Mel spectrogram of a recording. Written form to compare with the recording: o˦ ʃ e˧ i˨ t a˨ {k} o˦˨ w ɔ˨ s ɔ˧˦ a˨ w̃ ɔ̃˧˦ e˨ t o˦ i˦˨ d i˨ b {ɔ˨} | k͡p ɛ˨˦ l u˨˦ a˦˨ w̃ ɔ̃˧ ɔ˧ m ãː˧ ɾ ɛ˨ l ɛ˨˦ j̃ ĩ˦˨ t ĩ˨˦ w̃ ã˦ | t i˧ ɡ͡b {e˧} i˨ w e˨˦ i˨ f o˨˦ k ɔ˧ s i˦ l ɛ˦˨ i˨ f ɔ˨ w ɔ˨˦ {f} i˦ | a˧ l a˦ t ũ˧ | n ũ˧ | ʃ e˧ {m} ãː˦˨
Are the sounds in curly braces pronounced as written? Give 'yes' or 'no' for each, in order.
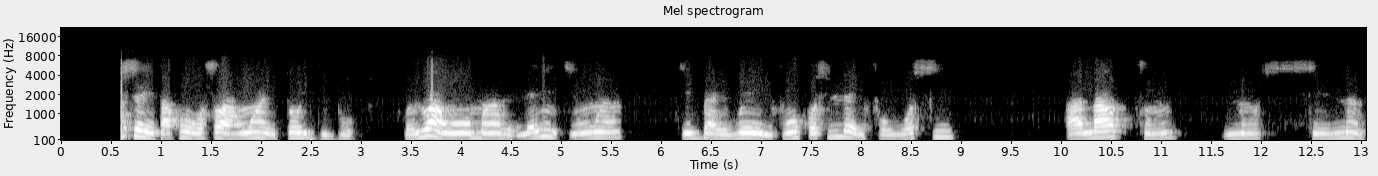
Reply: yes, no, no, no, no

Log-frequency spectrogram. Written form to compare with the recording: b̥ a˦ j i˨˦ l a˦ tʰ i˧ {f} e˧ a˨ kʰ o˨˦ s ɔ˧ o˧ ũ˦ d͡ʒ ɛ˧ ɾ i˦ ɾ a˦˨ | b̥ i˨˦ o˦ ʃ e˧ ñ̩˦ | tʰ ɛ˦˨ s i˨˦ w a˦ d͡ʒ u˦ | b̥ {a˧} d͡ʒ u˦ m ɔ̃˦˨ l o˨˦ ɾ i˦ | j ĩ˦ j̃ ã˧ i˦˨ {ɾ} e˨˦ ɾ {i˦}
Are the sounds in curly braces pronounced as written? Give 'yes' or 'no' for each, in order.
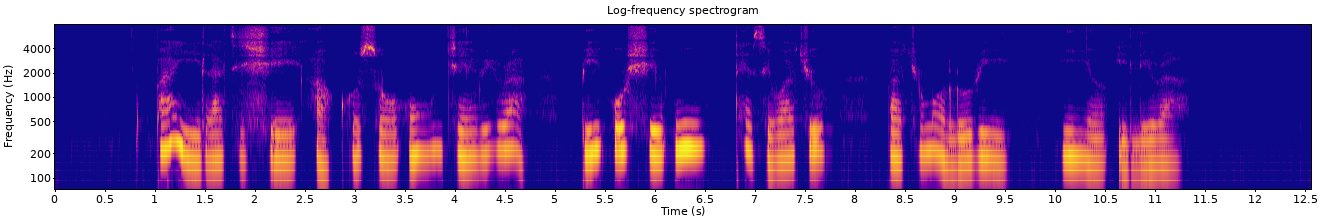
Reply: no, yes, no, no

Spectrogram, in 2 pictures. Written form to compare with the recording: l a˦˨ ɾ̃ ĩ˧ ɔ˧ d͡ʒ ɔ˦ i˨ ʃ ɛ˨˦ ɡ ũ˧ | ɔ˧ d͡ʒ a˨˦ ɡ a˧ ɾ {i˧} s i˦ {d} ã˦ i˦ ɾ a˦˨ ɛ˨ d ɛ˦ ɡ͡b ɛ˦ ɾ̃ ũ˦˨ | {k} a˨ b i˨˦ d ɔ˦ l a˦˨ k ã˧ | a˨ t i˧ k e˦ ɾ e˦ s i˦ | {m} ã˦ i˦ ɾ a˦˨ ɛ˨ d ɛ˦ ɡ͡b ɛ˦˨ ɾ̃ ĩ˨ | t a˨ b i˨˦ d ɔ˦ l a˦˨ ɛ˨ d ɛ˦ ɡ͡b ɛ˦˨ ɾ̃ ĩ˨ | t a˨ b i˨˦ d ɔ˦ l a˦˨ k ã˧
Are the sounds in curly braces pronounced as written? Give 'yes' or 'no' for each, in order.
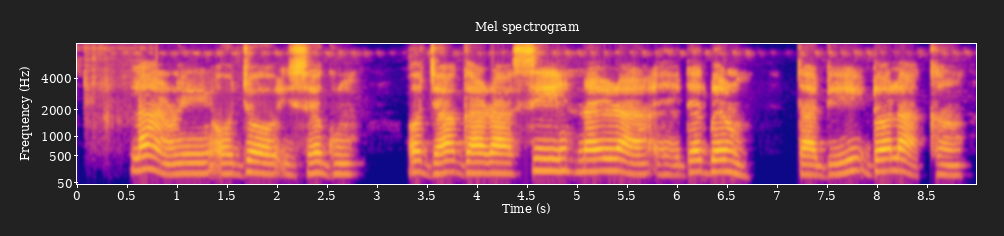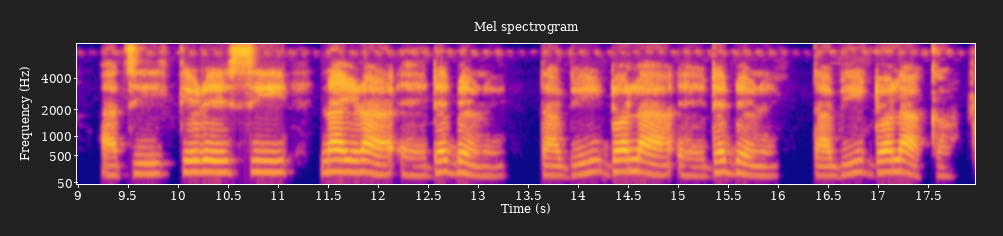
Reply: no, no, no, no

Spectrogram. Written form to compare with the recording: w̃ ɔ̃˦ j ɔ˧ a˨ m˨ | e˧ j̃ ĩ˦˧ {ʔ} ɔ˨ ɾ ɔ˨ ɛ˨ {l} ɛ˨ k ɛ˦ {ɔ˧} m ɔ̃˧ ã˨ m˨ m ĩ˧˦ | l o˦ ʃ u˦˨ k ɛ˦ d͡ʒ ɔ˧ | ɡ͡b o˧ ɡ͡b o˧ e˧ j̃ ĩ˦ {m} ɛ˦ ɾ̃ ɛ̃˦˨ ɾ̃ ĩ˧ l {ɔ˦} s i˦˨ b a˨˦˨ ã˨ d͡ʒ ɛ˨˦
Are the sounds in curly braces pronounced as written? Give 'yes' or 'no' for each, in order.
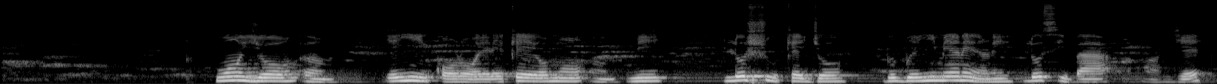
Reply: no, no, yes, yes, no

